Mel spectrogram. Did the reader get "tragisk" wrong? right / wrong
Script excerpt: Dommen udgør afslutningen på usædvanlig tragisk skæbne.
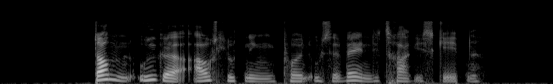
right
